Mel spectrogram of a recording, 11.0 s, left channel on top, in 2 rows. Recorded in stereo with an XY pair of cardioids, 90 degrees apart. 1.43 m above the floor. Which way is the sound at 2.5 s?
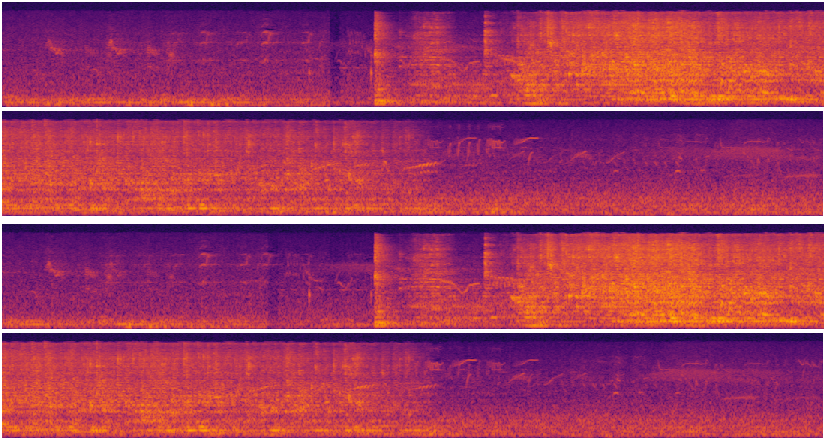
20° right.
